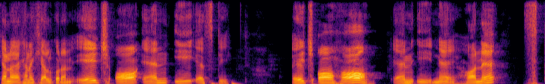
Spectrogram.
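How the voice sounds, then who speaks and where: A man's voice: a little high, expressive, no room sound. A man teaching English vocabulary to learners, saying each word, repeating it, spelling it out and explaining how to pronounce it correctly. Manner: slow, deliberate, repeats words and spells them out. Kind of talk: vocabulary lesson with pronunciation drills.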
